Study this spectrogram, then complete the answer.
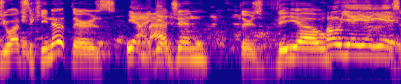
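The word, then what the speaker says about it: Imagen: Okay, I know what the product is, but I don't know exactly whether it's Imagine or Imagine. Apparently it's Imagine.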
